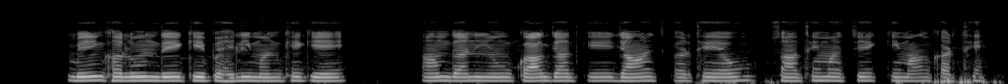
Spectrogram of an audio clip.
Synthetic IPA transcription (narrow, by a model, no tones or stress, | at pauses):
bẽːŋkʰəluːnd̪eːkepɛɦlimənkʰeke | aːmd̪aːnijõkaːɡd͡ʒaːt̪ked͡ʒãːt͡ʃkəɾt̪ʰeɔsãːt̪ʰemãt͡ʃeːkːemãːŋɡkəɾt̪ʰeː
